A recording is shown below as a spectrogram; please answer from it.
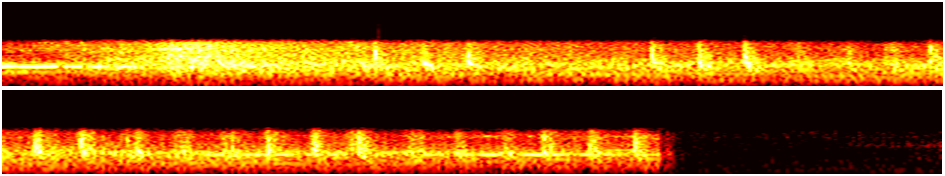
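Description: Tail of a radio programme jingle: a swell of noise, then rapid, even clicking of about five a second over a held tone, cutting off suddenly about five seconds in.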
